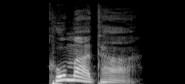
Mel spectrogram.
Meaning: plural of Koma
- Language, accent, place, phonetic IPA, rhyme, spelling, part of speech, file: German, Germany, Berlin, [ˈkoːmata], -oːmata, Komata, noun, De-Komata.ogg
